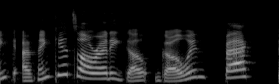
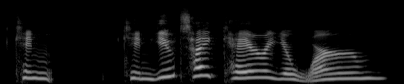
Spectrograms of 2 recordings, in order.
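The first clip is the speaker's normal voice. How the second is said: put-on heavy Southern accent laid on thick, "worm" drawn out; 3 semitones higher than usual. Voicing a character speaking out loud in Undercommon: thick Southern accent. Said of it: "her Southern seems to get almost thicker".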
